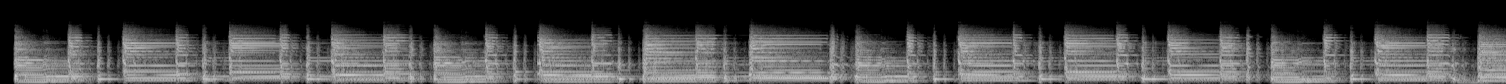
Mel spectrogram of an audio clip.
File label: Slap No Mod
